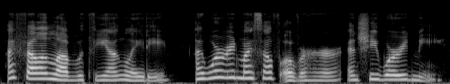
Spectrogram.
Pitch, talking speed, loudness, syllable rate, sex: 225 Hz, 225 wpm, -19 LUFS, 5.4 syllables/s, female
